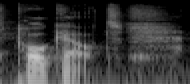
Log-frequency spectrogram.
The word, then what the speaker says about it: Polkelt: Next up, Lorekeeper Polkett. Polkett? I don't know how you pronounce it. Polkelt? – Polkelt, I think. – Yes, Polkelt.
